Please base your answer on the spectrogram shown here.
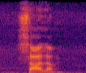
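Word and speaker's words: solemn: लोगों का एन साइलेंट होता है, तो एन साइलेंट हो गया तो इसे क्या पढ़ेंगे? सालम।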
